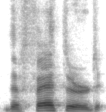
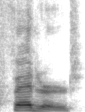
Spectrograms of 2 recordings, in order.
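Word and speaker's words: Fethard: But what way are you pronouncing fettered? Fettered. Fettered. See, yeah, but you're thinking of the fettered in Tipperary, which is feathered.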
